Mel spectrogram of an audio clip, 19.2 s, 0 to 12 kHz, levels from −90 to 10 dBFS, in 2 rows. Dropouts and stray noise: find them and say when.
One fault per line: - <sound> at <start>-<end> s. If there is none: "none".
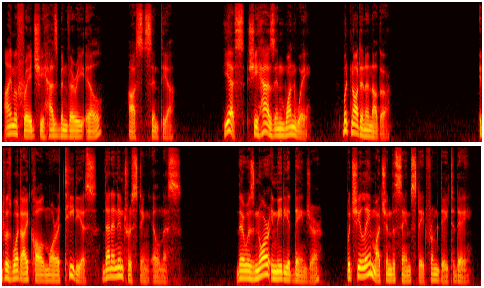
none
